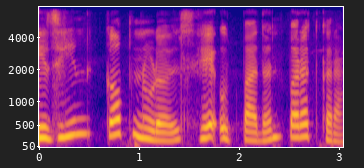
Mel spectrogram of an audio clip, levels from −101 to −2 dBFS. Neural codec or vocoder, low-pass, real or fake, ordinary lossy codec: none; 7.2 kHz; real; none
